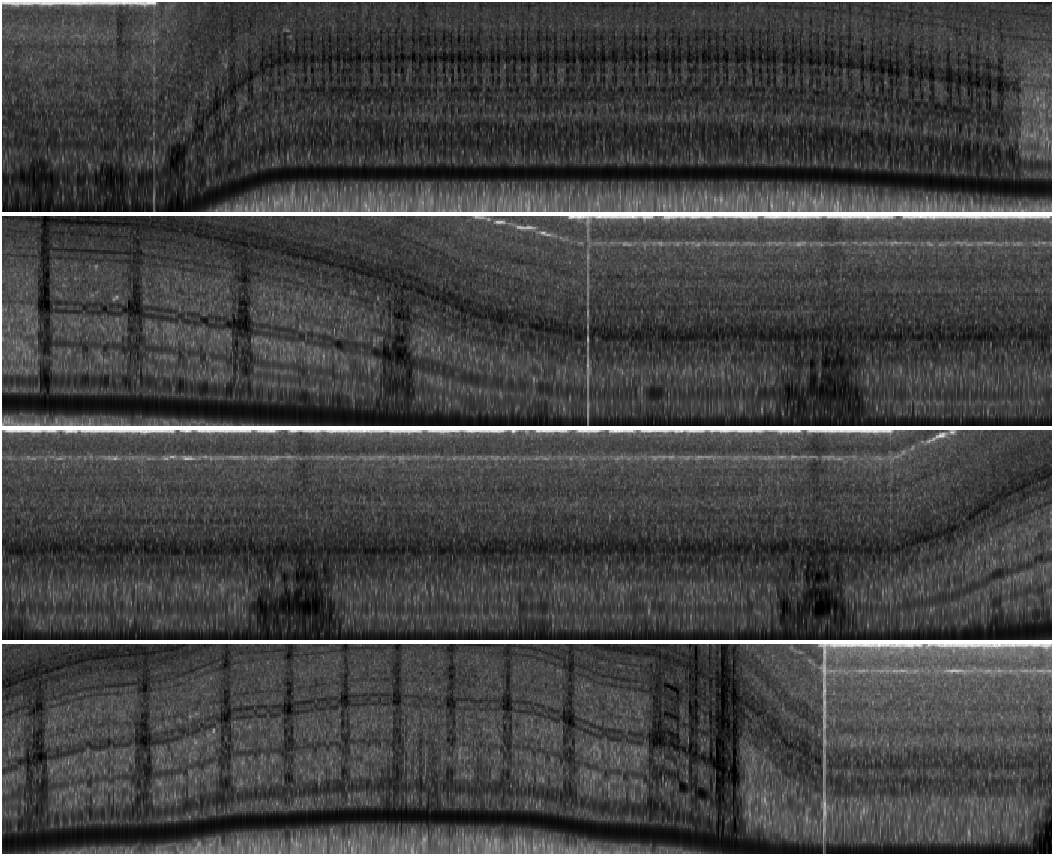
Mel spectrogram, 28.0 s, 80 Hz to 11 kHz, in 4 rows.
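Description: Bambu Lab P1P 3D printer running its dynamic flow calibration print. The stepper motors whine, twice gliding up in pitch to a high held tone and back down as the toolhead sweeps the test lines. A steady low hum runs underneath, with a few short ticks in the quieter middle stretch.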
